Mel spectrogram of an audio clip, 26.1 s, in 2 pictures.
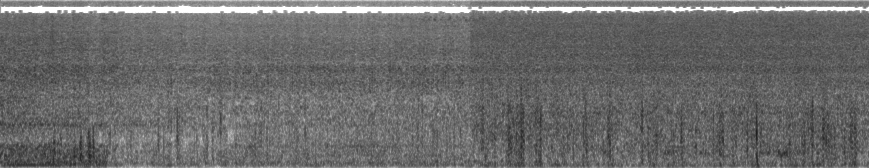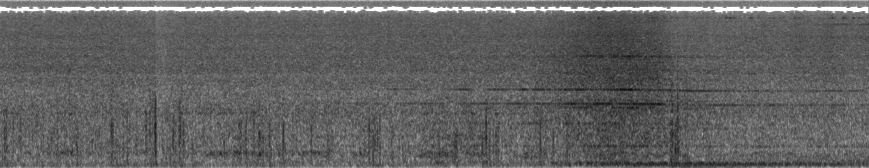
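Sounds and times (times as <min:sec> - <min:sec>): train carriage rumble: 0:00.0 - 0:26.0
air rushing past: 0:07.0 - 0:26.0.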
